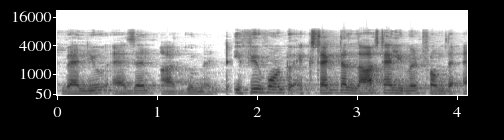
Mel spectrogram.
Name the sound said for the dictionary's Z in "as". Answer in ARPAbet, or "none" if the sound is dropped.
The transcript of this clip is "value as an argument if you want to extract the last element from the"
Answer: Z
